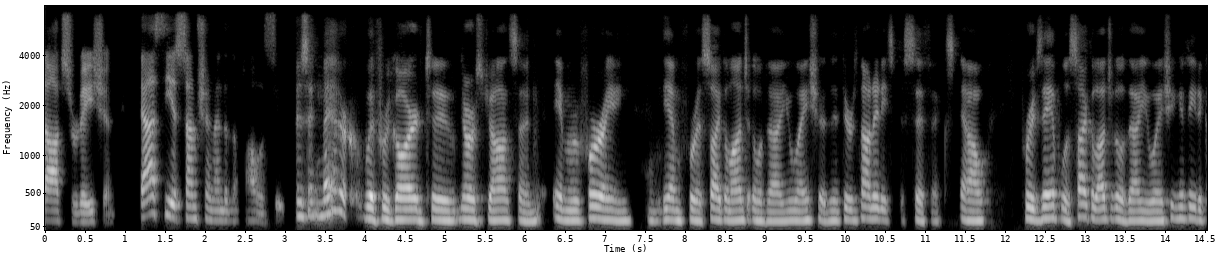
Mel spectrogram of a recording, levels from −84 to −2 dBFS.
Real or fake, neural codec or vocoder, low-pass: fake; codec, 24 kHz, 0.9 kbps, WavTokenizer, large speech release; 7.2 kHz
